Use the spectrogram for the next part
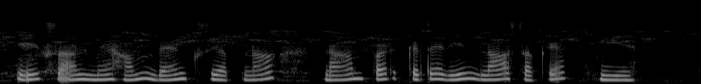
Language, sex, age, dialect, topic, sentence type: Magahi, female, 18-24, Northeastern/Surjapuri, banking, question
